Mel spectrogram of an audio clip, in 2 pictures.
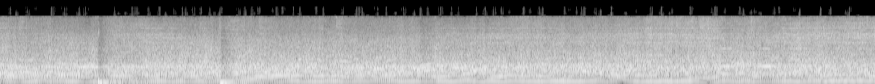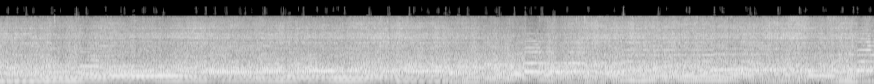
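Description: Loud live band music: held bass notes that change every few seconds under guitar, with a few drum hits in the first seconds.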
